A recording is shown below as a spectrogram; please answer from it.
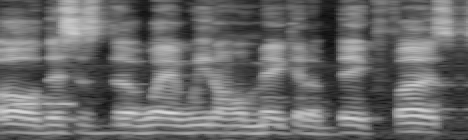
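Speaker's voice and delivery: usual speaking voice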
